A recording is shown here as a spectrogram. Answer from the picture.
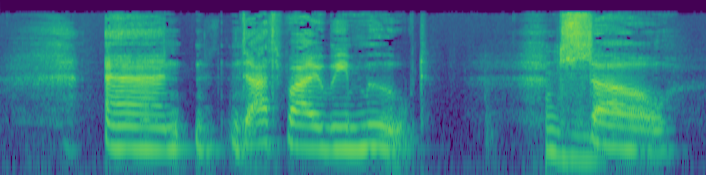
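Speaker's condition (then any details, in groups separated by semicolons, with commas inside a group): Down syndrome; born in Rochester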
